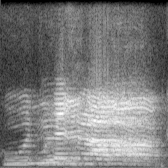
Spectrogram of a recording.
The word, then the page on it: guten Tag: german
